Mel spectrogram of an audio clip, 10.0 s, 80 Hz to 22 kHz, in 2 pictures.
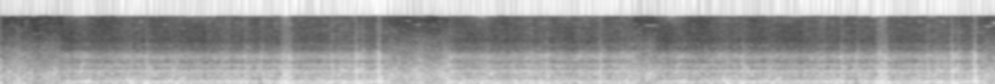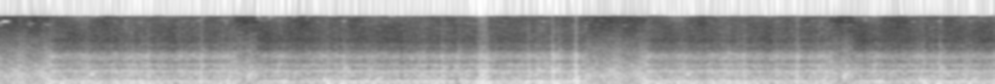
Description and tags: Noise FX short 1
Modular, NordLead, 3, synth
